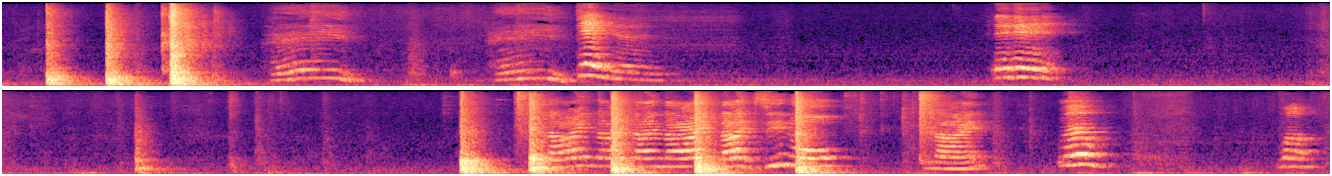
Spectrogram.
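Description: A child knocks on the floor in short bursts of dull thumps, a quick cluster at the start and a longer flurry near the end, with a small child's babbling and vocal sounds in between.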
